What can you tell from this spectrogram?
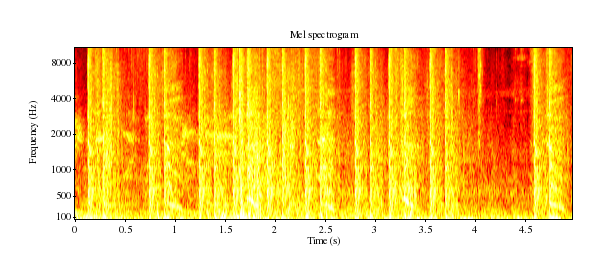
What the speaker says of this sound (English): Why are the robots shooting?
